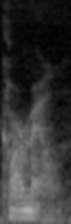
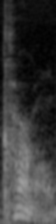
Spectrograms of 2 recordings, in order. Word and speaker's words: Carmel: Now, summon the people from all over Israel to meet me on Mount Carmel. We pronounce it Carmel, but over there in Israel they call it Carmel.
